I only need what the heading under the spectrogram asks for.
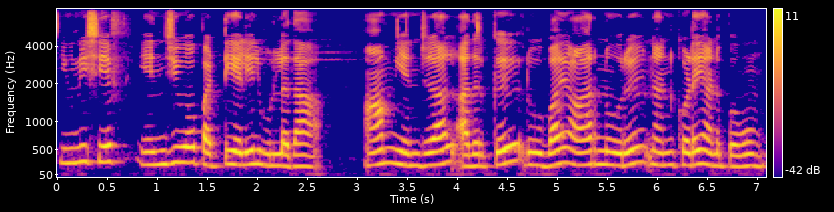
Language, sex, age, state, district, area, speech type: Tamil, female, 18-30, Tamil Nadu, Perambalur, urban, read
